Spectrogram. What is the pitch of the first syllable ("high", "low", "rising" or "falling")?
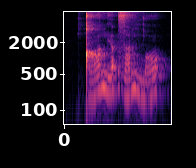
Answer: rising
